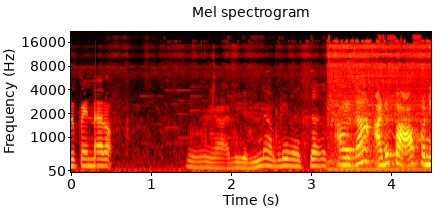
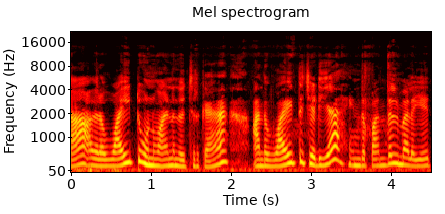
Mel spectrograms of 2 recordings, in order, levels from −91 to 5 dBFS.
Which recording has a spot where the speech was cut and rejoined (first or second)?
first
